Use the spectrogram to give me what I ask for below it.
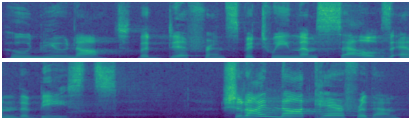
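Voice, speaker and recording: Female reader for dramatic spoken word: bright, forceful, theatrical storytelling, big hall reverb. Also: a little high, very animated. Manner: deliberate, theatrical storytelling delivery. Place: large reverberant temple hall.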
